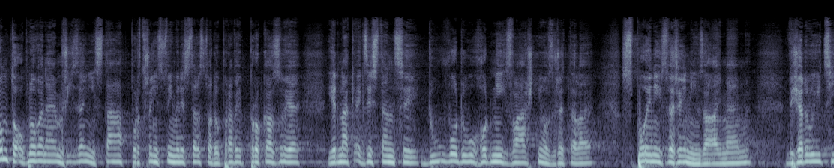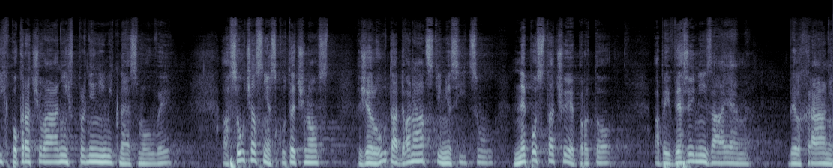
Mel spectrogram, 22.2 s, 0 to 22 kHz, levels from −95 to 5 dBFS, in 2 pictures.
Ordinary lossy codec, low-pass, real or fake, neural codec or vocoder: MP3, 96 kbps; 14.4 kHz; fake; vocoder, 44.1 kHz, 128 mel bands, Pupu-Vocoder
